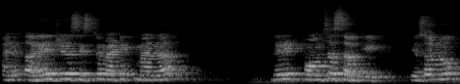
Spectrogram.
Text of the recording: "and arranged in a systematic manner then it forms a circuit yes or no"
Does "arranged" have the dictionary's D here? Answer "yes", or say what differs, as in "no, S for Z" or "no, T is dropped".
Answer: no, D is dropped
